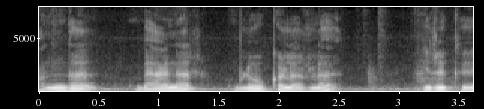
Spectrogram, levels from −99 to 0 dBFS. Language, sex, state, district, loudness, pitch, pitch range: Tamil, male, Tamil Nadu, Nilgiris, -16 LUFS, 130 Hz, 125-140 Hz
